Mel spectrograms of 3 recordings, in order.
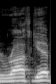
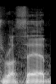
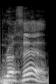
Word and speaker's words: Rothgeb: It's either Rothgeb or Rothjeb. The G is silent. It's Rotheb. Rotheb.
